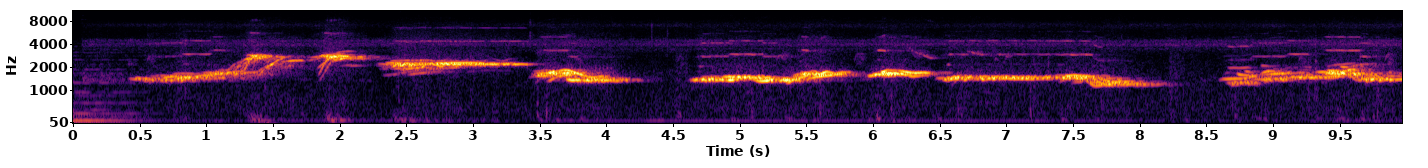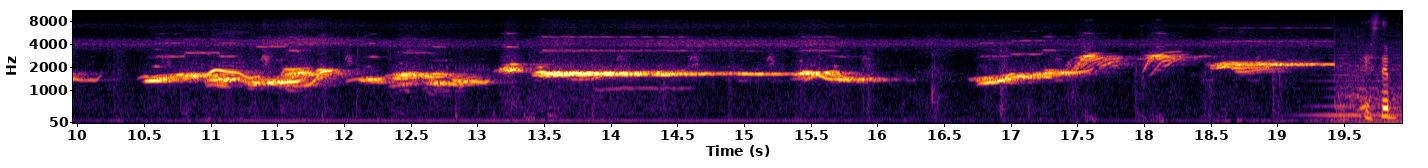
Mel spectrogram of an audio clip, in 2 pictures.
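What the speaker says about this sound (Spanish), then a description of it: "seguro que conoces el famoso silbido" The famous whistled march from the 1957 film, whistled by one person, lively, bright and steady, with short pauses between phrases and a faint low hum underneath.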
